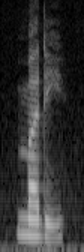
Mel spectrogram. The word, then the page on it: muddy: American English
